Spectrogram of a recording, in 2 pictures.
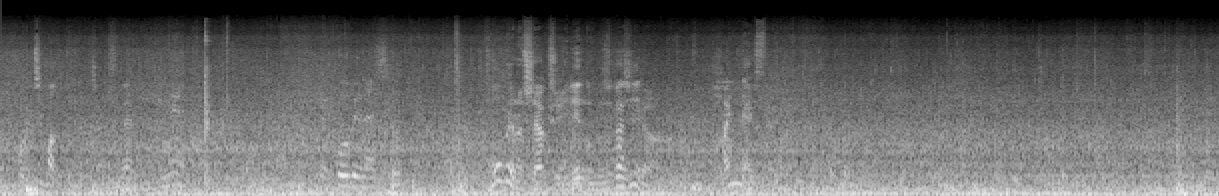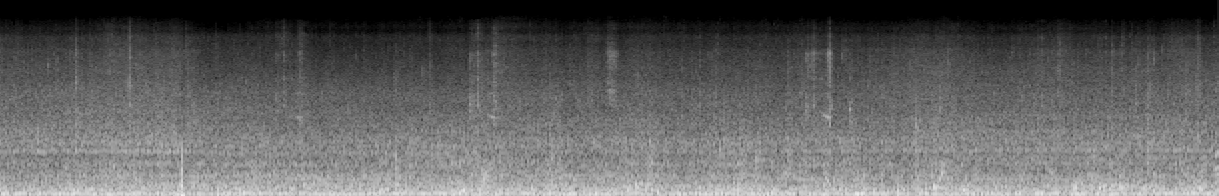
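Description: A boat's engine rumbles steadily as the boat speeds over water.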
